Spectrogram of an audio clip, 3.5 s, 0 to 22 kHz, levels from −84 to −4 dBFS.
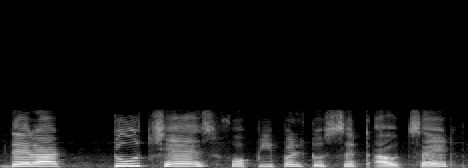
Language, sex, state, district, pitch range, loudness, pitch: English, female, Karnataka, Bangalore, 205-235 Hz, -16 LUFS, 220 Hz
